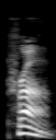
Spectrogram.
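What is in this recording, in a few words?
"praam", English, British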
